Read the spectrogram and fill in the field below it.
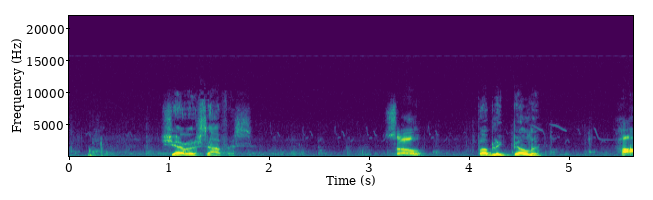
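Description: A man speaks casually nearby.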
